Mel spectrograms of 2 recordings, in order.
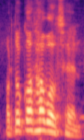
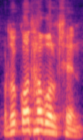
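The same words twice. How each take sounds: The two takes are said the same way.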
